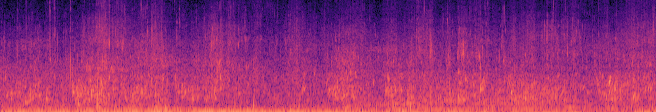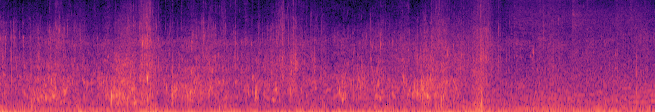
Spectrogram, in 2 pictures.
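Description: Shallow river current splashing and swishing irregularly around a wading angler's legs, over a low steady rumble.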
